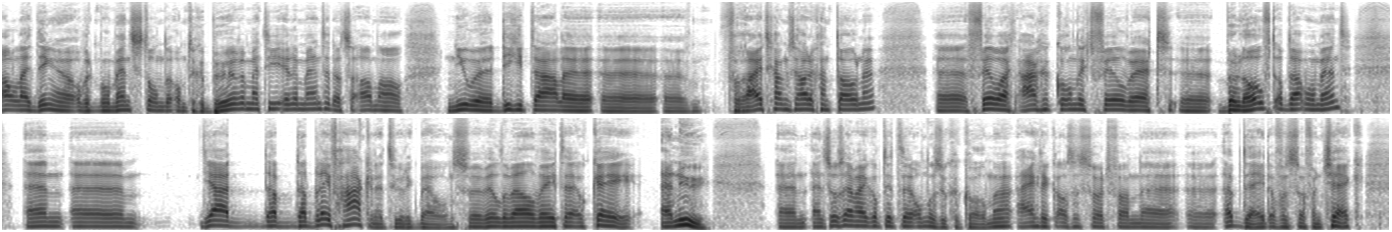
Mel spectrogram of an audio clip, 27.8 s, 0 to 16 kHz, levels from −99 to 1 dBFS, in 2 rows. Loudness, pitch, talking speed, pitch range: -25 LUFS, 135 Hz, 160 wpm, 120-155 Hz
